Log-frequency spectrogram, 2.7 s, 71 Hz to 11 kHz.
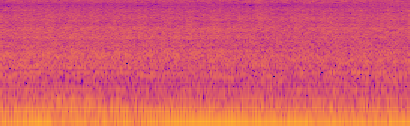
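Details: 2002 Ford F250 diesel, after the fix for shutting off while driving and a stuck fuel gauge, on a successful test run: a deep, smooth, steady idle with no knocks, surges or stalling.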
